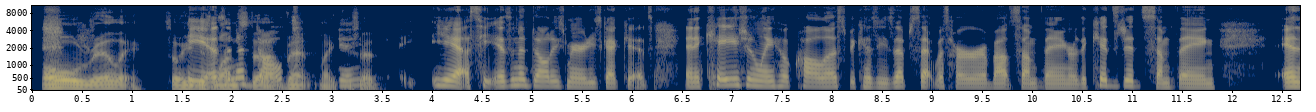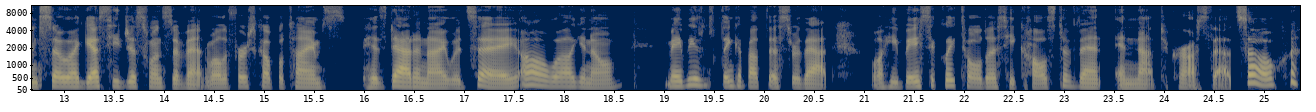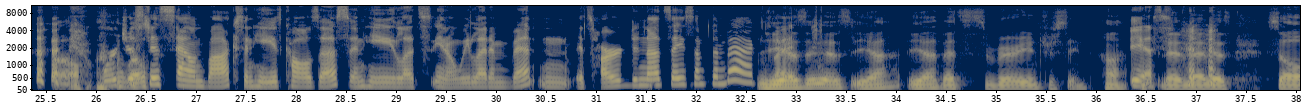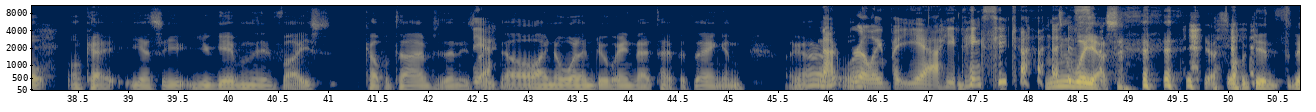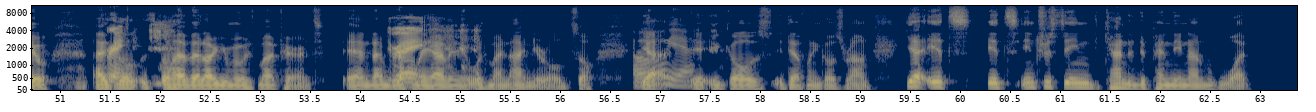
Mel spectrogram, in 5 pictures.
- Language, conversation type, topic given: English, unstructured, What small boundaries help maintain individuality in a close relationship?
- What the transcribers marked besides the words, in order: laugh; chuckle; other background noise; tapping; laugh; laughing while speaking: "thinks he does"; laugh; laughing while speaking: "yes, all kids do"; laugh; inhale; laugh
